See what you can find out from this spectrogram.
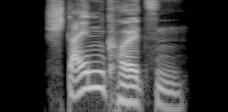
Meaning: dative plural of Steinkauz
- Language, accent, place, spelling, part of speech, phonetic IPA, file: German, Germany, Berlin, Steinkäuzen, noun, [ˈʃtaɪ̯nˌkɔɪ̯t͡sn̩], De-Steinkäuzen.ogg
